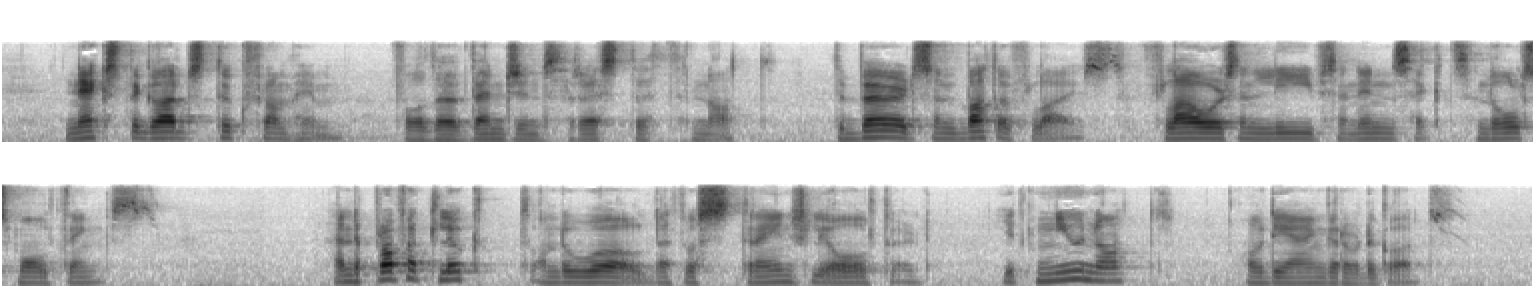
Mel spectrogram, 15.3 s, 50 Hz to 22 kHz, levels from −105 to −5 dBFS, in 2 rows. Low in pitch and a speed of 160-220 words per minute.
Yes: low, 130 Hz; average, 170 wpm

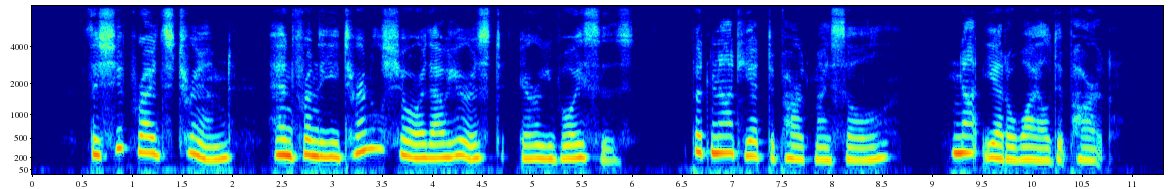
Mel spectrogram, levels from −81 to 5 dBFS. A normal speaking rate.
No: slow, 120 wpm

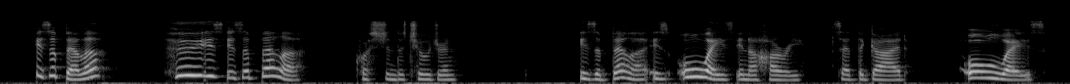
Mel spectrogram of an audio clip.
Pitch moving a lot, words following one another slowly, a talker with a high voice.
Yes: wide, 6.0 semitones; slow, 95 wpm; high, 245 Hz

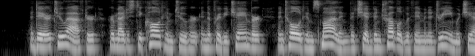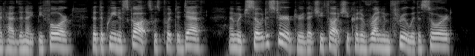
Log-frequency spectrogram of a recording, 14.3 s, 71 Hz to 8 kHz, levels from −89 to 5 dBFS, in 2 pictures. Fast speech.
Yes: fast, 260 wpm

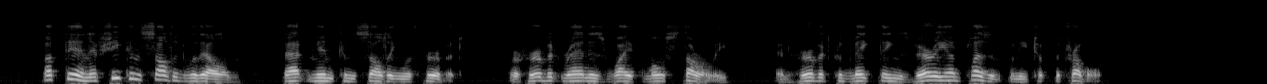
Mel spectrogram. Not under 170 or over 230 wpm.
No: average, 145 wpm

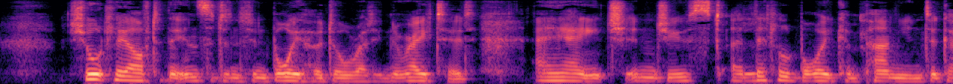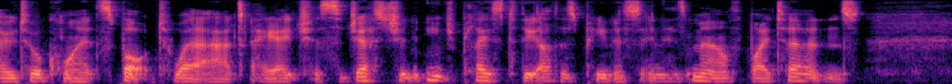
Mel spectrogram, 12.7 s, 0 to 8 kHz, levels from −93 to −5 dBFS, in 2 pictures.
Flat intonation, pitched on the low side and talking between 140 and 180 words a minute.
Yes: narrow, 2.2 semitones; low, 120 Hz; average, 160 wpm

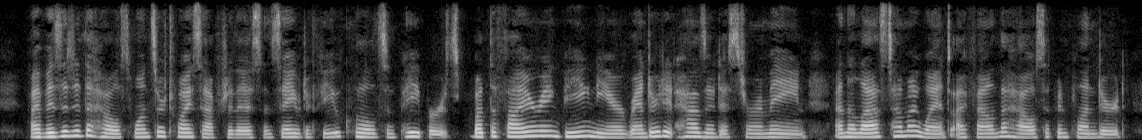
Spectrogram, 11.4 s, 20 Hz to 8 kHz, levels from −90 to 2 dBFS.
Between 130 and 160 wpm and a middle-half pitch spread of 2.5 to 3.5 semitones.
No: fast, 205 wpm; average, 2.8 semitones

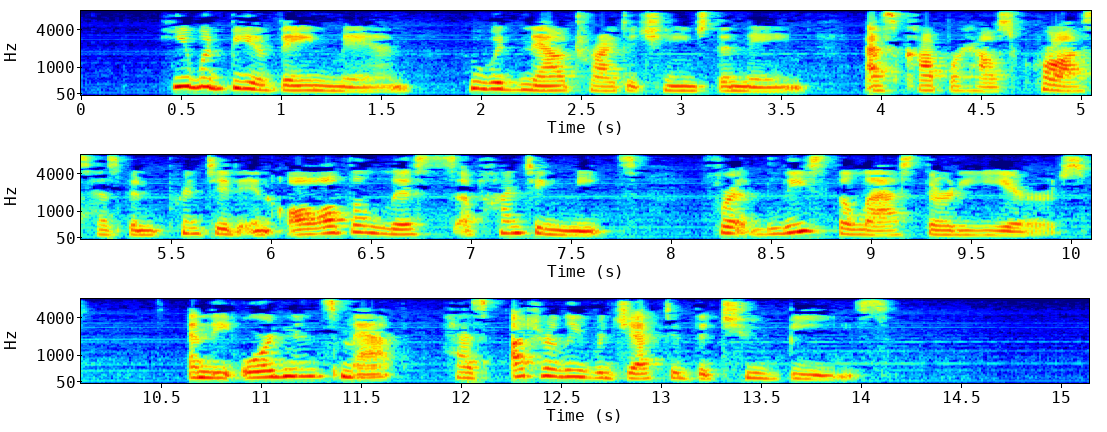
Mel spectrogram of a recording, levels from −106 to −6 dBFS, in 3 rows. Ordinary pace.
Yes: average, 175 wpm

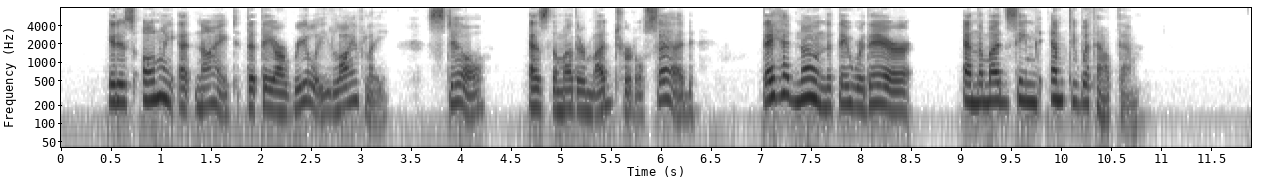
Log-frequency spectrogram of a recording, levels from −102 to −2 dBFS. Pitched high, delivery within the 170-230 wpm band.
No: high, 205 Hz; average, 155 wpm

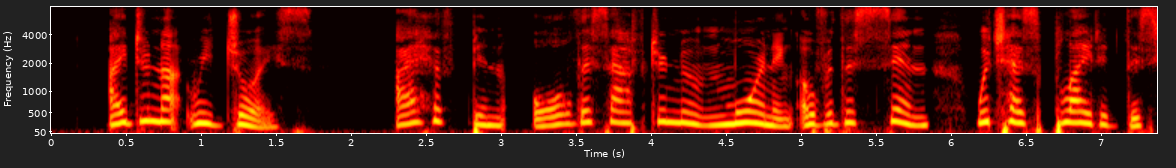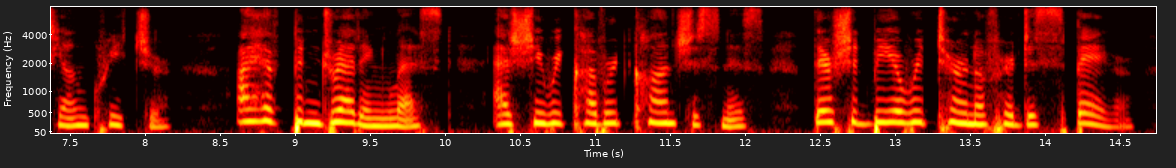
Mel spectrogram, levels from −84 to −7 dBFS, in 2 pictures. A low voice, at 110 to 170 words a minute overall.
No: high, 235 Hz; average, 150 wpm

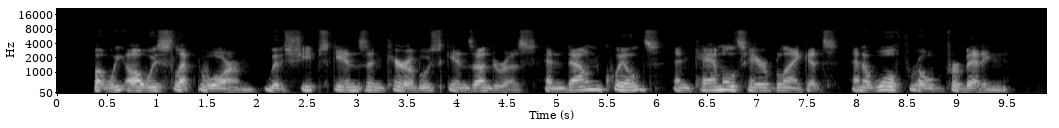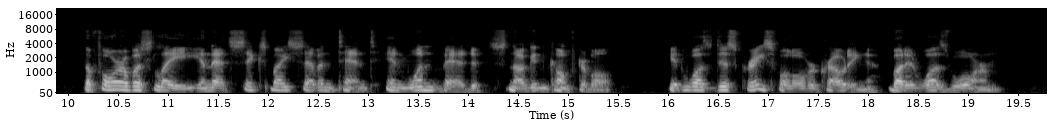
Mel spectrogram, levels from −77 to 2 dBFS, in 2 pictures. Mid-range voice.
Yes: medium, 150 Hz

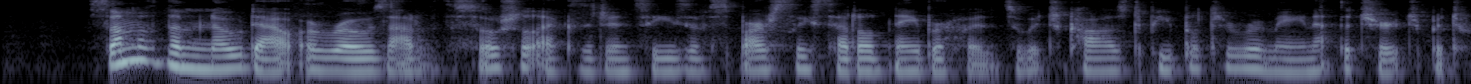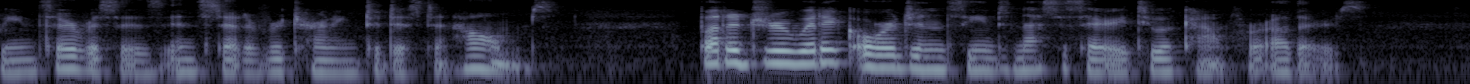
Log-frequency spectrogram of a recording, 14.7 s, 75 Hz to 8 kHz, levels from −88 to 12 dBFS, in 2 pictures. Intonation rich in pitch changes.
No: average, 3.1 semitones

